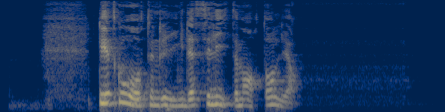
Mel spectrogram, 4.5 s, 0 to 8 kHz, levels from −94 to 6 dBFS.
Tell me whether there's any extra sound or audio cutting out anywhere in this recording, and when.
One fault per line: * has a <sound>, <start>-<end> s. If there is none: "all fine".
all fine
